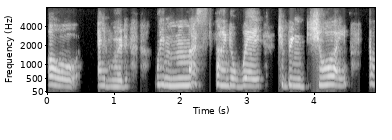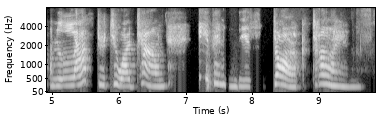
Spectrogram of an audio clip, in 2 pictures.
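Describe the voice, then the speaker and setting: A woman acts a smitten school secretary in a radio play. She speaks very slowly in a slightly high voice. Her manner is tender and encouraging. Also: poor audio. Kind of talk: amateur radio play acting.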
